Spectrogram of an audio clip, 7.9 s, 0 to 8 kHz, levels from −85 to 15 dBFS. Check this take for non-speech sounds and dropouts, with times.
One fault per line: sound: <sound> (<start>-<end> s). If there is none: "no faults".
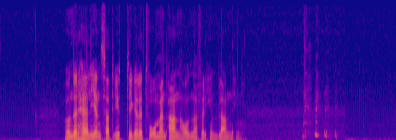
sound: laugh (6.0-6.8 s)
